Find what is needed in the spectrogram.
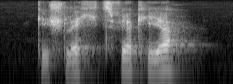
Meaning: sexual intercourse
- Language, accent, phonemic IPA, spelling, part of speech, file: German, Austria, /ɡəˈʃlɛçt͡sfɛɐ̯ˌkeːɐ̯/, Geschlechtsverkehr, noun, De-at-Geschlechtsverkehr.ogg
